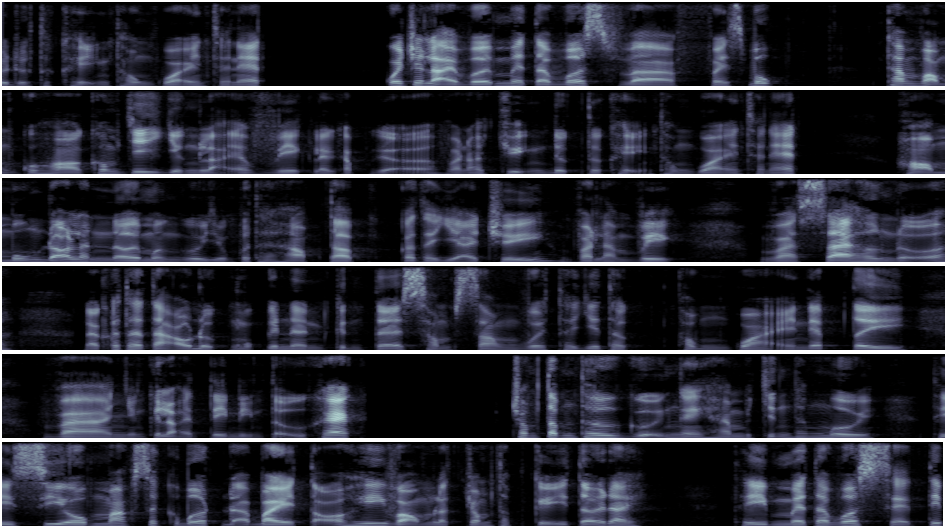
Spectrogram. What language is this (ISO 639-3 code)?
vie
